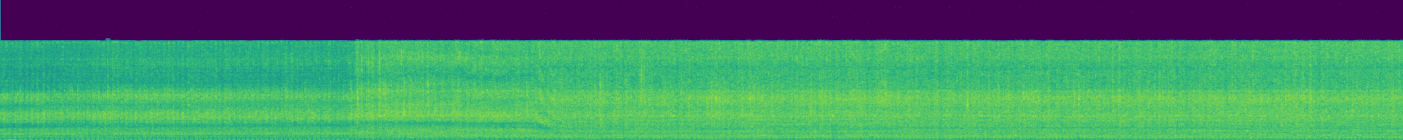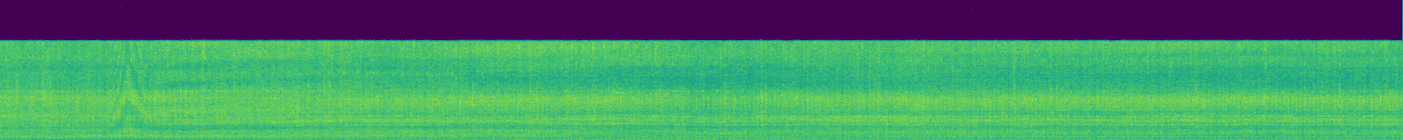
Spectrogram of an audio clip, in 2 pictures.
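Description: Small petrol engine of a walk-behind fodder reaper running steadily while its cutter bar mows dry grass. The engine note steps up a few seconds in, then holds steady under load.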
